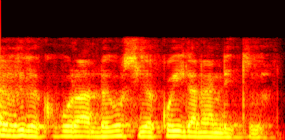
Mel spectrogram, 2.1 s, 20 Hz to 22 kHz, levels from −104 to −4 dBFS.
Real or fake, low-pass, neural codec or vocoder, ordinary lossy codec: fake; 7.2 kHz; codec, 16 kHz, 4.8 kbps, FACodec; none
